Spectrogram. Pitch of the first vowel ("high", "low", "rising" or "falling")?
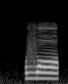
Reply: low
